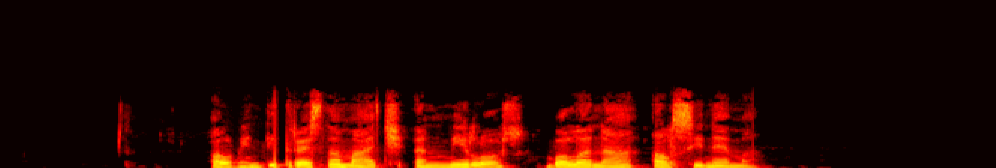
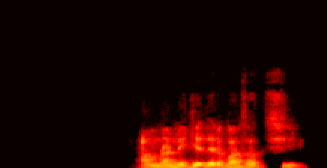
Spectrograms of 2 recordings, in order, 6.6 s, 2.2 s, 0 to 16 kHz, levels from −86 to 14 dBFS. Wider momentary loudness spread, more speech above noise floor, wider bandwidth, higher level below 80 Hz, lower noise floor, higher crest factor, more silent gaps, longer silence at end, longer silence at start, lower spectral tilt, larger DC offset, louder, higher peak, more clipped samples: second, 6 LU vs 12 LU; about the same, 61 dB vs 63 dB; second, 7.4 kHz vs 9 kHz; first, -54 dBFS vs -72 dBFS; second, -78 dBFS vs -86 dBFS; about the same, 18 dB vs 18 dB; neither; first, 1.6 s vs 0.15 s; first, 1.4 s vs 0.95 s; about the same, -6.5 dB/octave vs -7.5 dB/octave; neither; first, -18 LUFS vs -23 LUFS; first, -2 dBFS vs -8 dBFS; neither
